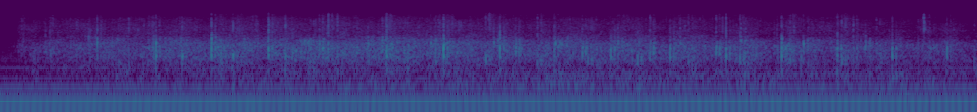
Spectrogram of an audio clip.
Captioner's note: audience applauds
